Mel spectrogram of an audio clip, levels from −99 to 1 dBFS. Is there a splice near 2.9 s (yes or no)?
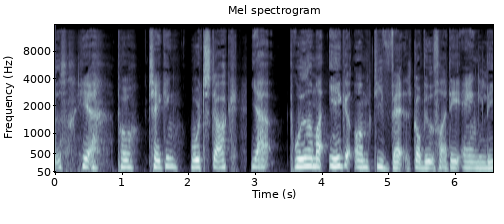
yes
